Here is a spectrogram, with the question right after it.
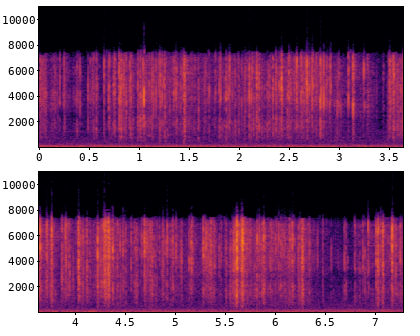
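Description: Fingertips roll and flex a thin printed paper film strip on small wooden spools, crinkling the paper. Soft, dense crackles and rustles sit over a steady low rumble, with a sharper crinkle burst near the end.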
